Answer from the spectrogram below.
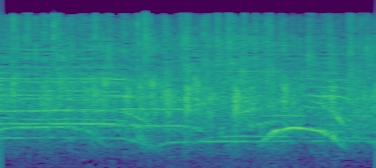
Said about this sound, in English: Give the musicians a hand clap of praise.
